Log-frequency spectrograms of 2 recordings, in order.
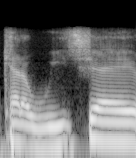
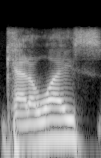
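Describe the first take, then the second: First: The city name is said the Polish-style way. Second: The city name is said the English-style way. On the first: The speaker calls it right. "but it's like Katowice or something like that" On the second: The speaker calls it wrong. "if you say it wrong"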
